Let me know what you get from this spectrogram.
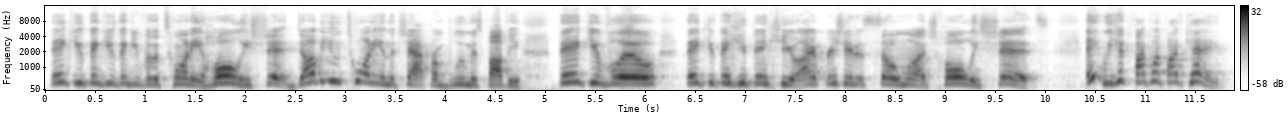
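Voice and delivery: high, gushing streamer thanks; excited thanks. Real, not acted. Streamer thanks a viewer for twenty, excited. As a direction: thank them in a loud, rising burst of hype.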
